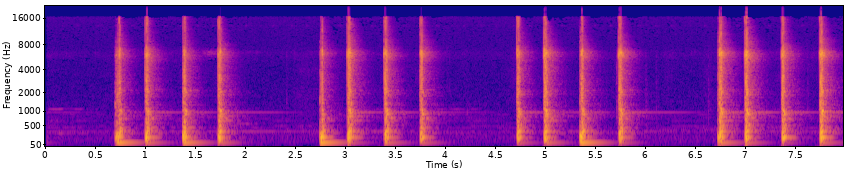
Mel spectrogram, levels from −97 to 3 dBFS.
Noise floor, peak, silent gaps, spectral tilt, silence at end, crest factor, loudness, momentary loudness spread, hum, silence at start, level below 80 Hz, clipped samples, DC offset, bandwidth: -62 dBFS; 0 dBFS; none; -2.5 dB/octave; 0.1 s; 22 dB; -19 LUFS; 6 LU; none; 0.7 s; -52 dBFS; under 0.1%; under 0.1%; 17 kHz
